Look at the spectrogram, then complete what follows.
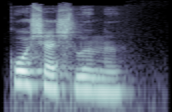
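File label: "косясьлыны", Komi, female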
